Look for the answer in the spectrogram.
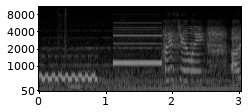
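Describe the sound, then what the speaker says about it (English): A telephone rings in The Stanley Parable, a warbling trilled tone at first, then a sustained electronic beep followed by chirping ring tones over a constant low hum. "I hear the phone again."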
